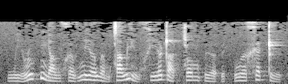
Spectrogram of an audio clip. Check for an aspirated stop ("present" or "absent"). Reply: absent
